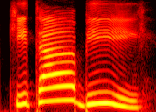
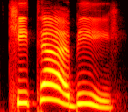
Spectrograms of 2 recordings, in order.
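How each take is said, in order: The two takes are said the same way.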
